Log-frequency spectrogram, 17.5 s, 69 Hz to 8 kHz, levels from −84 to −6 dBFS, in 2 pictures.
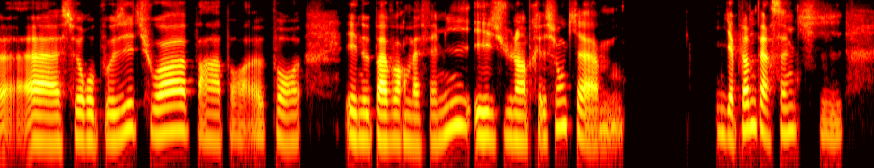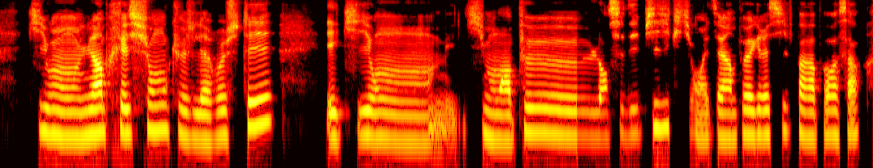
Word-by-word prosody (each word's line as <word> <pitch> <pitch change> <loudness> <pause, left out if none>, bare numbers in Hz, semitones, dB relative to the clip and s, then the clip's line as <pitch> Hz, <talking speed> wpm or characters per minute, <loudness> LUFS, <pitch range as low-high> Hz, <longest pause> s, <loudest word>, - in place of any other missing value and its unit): à 150 -1 +5
se 165 - +1
reposer, 160 +5 -2
tu 205 - -4
vois, 200 +3 +6
par - - -2
rapport, 85 - -5
heu, 85 - -5
pour, 155 -2 -4
heu - - -9 0.5
et 170 -2 0
ne 160 0 -2
pas 160 -1 +7
voir 155 0 -1
ma 145 -2 -3
famille 185 +11 -6
et 170 0 +1
j'ai 165 +1 -1
eu - - -6
l'impression 160 +7 +1
qu'il 230 - -1
y - - +6
a, - - +3
mmh, - - -13 1.0
il 190 - -13
y - - +8
a - - +4
plein 205 - +5
de 230 - -3
personnes 200 -2 +5
qui 85 - -8 0.6
qui 195 - -3
ont 170 -2 -1
eu 170 - -4
l'impression 190 +2 +4
que 185 -3 -6
je 165 - -7
les 155 - 0
rejetais 225 +10 -1 0.5
et 165 -1 -1
qui 175 +1 -2
ont, 155 -2 -6
mmh, - - -12 0.2
qui 185 - -4
m'ont 160 -1 -3
un 155 - +1
peu, 195 - -6
heu, 180 -2 -4
lancé 165 +3 +1
des 180 +1 -7
pics, 220 +3 0
qui 95 - -3
ont 80 - -7
été 80 - -5
un 165 0 +1
peu 170 - -10
agressifs 180 +3 -1
par 180 -2 -1
rapport 165 +1 -2
à 180 - -3
ça 90 - 0
170 Hz, 210 wpm, -25 LUFS, 155-190 Hz, 1.0 s, y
